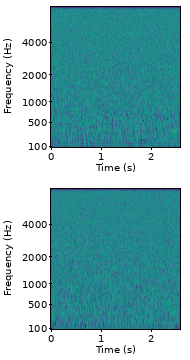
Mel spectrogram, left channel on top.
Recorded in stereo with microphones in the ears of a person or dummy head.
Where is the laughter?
I don't hear laughter.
